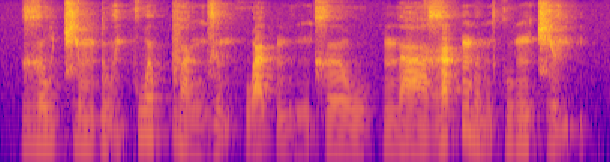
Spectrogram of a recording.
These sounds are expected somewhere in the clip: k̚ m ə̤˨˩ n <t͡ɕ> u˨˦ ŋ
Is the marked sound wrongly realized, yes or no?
yes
